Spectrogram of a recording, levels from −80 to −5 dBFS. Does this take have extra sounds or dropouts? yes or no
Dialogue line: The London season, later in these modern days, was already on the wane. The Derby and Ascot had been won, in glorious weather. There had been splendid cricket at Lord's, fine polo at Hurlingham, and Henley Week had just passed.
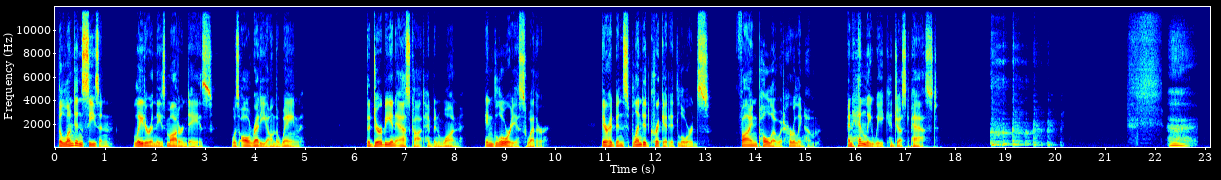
yes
